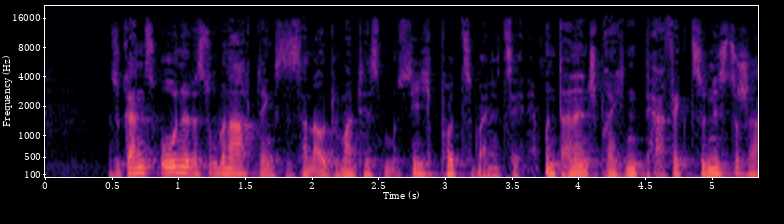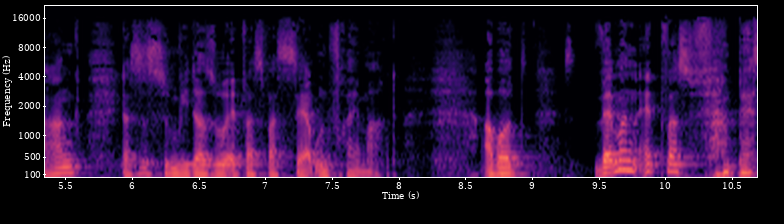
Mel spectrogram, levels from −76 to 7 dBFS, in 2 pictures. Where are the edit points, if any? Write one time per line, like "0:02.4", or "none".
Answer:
0:03.7
0:05.9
